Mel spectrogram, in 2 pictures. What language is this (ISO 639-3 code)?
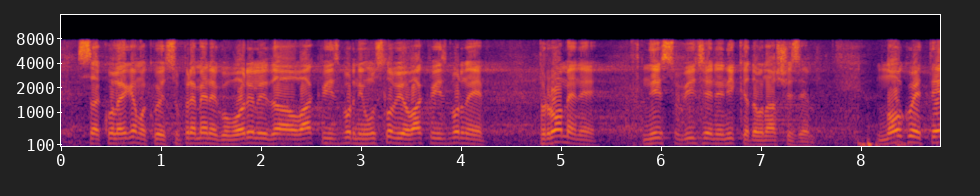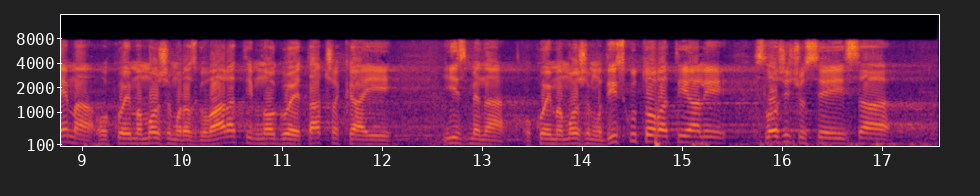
srp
